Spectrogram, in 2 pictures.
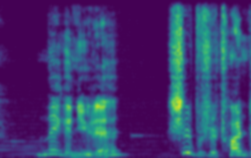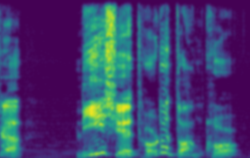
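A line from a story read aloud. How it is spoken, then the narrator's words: Giggling. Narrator (Chinese): 根龙嘻嘻笑着说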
